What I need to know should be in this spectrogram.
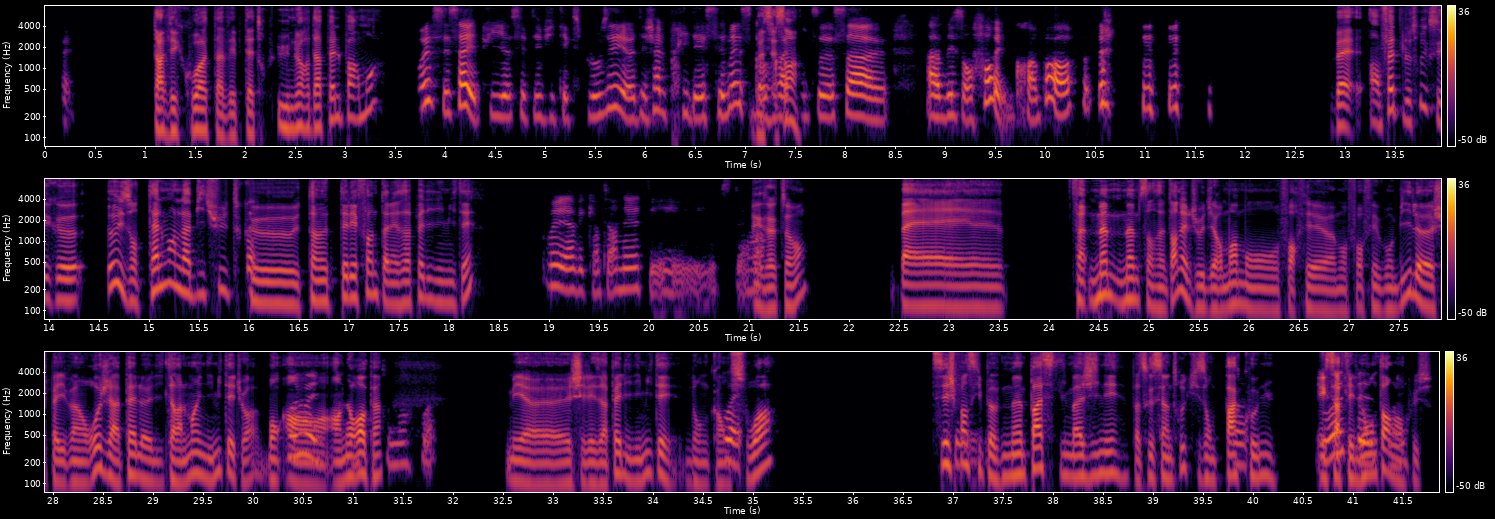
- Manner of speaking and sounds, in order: laugh; drawn out: "heu"; distorted speech; other background noise; stressed: "pas"
- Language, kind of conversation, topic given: French, unstructured, Comment la technologie a-t-elle changé notre manière de communiquer ?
